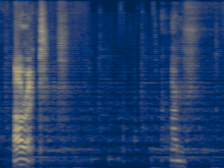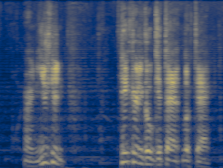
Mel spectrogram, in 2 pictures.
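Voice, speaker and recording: A man puts on a high-pitched character voice, recorded dry and close with no echo, while faint music plays in the background. He keeps a moderate pace with long, frequent pauses. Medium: actual play. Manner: hesitant then excited.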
